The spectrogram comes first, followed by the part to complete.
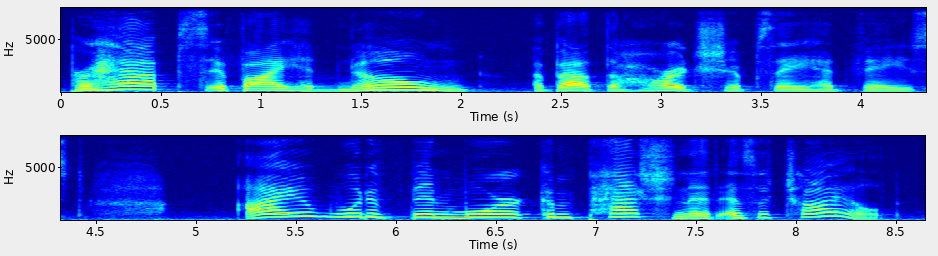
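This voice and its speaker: A woman reading picture books aloud to children as a storytime host, in a deliberate, explaining way. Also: medium pitch, very animated. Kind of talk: expressive read-aloud for children with asides to listeners.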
